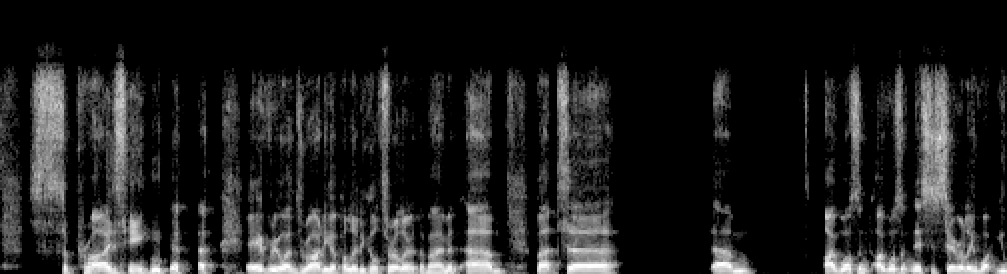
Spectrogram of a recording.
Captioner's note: laughing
